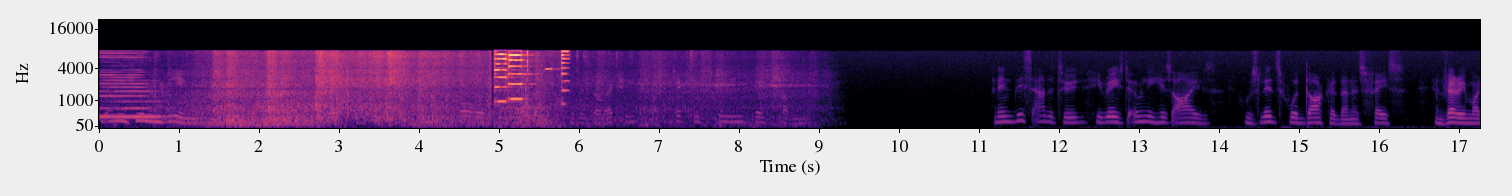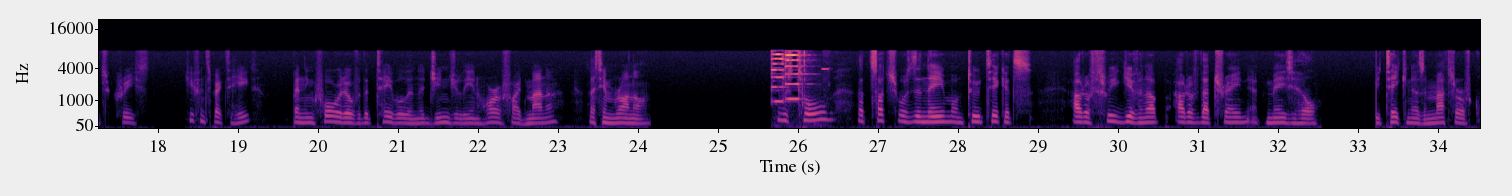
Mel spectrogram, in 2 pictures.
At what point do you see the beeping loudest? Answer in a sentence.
The volume of the beeping peaks at 5 seconds.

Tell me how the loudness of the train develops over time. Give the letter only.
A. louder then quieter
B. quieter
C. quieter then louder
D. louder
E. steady
B.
